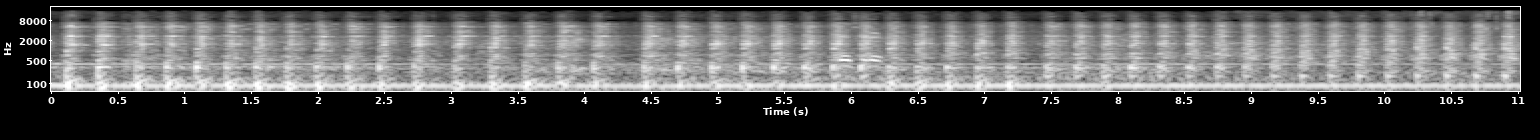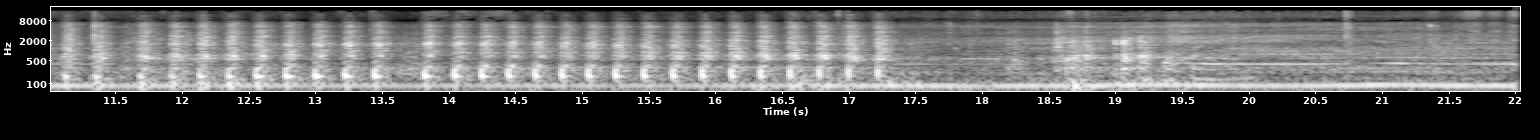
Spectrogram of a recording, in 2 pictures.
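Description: Rapid, regular knocking, about four or five strikes a second, over a steady low hum and a faint steady tone. Around two-thirds of the way through the knocking stops, and sparser, irregular knocks follow.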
